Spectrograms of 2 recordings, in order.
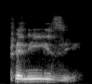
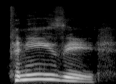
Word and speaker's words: Panizzi: How do you say the captain's name in that? Because it's spelled penis eye. That's what it's spelled as. Panizzi. Panizzi. Yeah, they spelled it that way for a reason.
